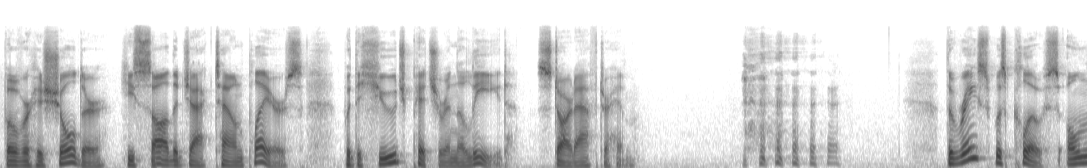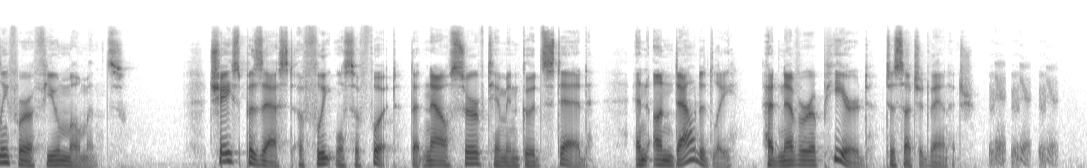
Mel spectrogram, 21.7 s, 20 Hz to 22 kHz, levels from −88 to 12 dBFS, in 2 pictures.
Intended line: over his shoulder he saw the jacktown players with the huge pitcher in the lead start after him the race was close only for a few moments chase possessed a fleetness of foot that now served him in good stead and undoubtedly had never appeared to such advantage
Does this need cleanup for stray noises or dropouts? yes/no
yes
